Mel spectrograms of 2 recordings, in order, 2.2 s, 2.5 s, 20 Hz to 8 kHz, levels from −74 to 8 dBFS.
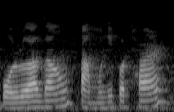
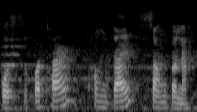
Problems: constant background noise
